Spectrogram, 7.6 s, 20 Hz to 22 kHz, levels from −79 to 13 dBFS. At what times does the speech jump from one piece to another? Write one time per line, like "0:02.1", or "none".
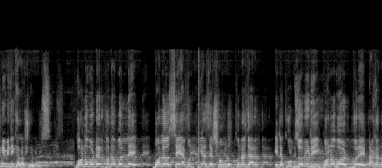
0:01.3

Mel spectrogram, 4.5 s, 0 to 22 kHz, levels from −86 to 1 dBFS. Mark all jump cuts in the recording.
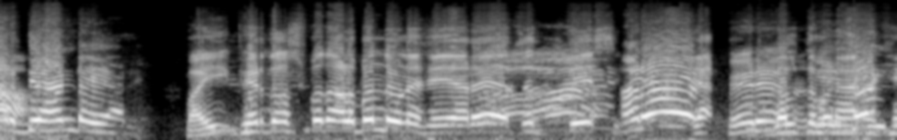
none

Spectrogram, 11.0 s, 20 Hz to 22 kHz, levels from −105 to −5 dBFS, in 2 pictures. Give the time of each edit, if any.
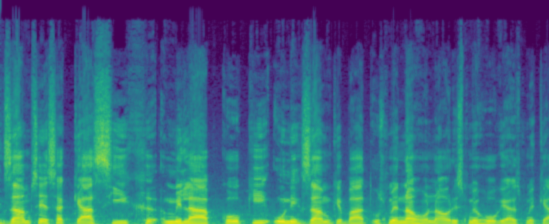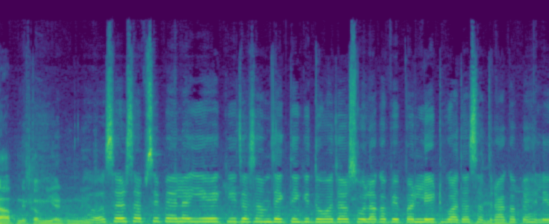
none

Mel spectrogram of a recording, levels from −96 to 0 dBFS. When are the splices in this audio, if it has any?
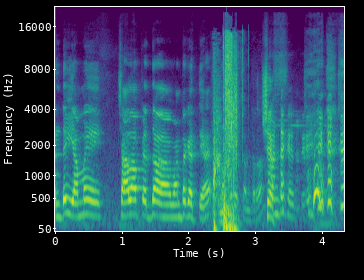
none

